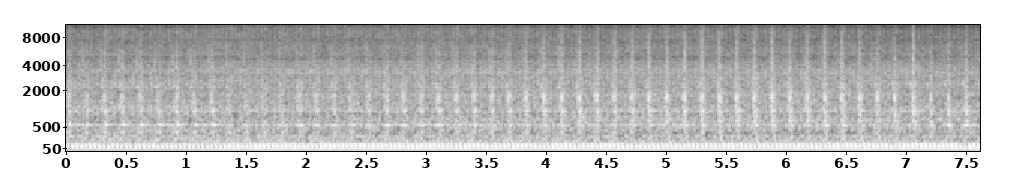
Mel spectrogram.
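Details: 1996 Geo Tracker, first start after distributor refit, left slightly loose: rapid steady knocking about 3.5 per second over a loud idle, like something rubbing, then the engine shut off; cause unknown.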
